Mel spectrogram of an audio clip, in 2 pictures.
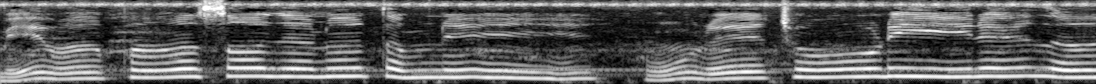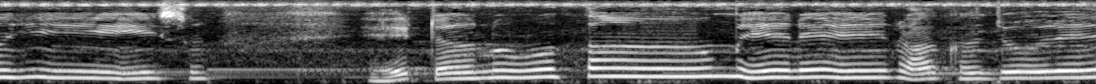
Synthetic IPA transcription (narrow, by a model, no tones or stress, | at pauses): beːʋapʰãsad͡ʒənt̪əmne | ũːɾet͡ʃʰoɽiɾed̪aːɦis | eʈəlot̪ãmeːɾeɾaːkʰd͡ʒoːɾe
